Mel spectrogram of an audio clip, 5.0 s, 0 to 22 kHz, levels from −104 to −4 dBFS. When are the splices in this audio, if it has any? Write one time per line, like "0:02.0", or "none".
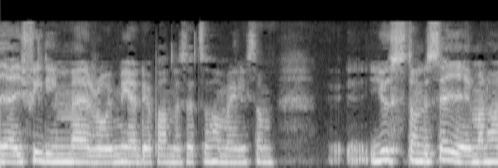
0:04.1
